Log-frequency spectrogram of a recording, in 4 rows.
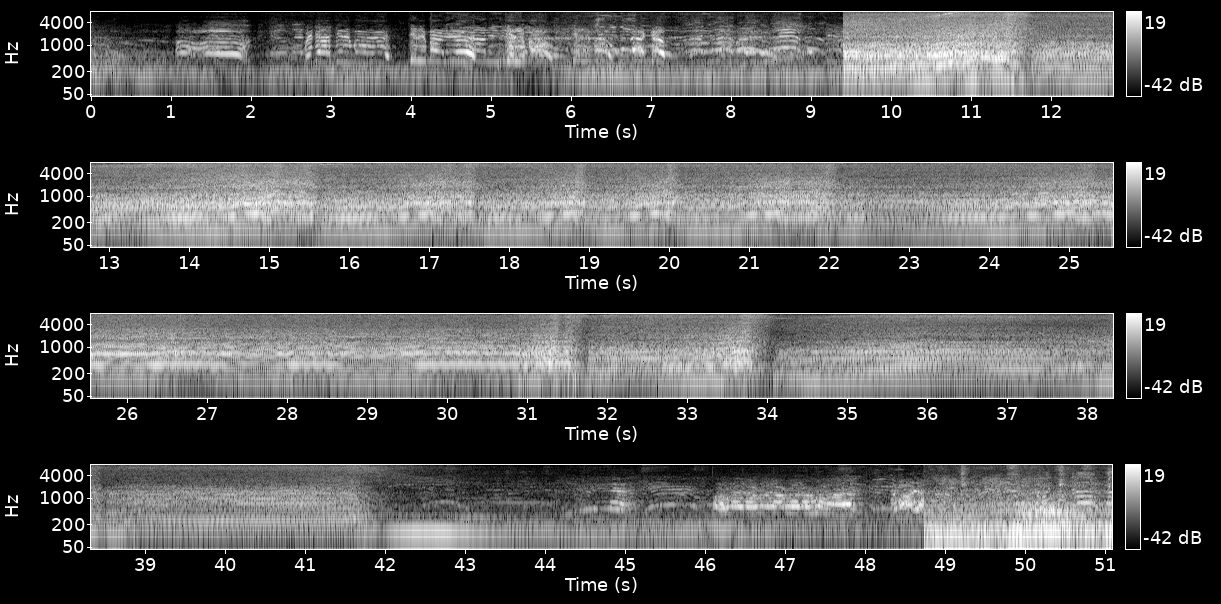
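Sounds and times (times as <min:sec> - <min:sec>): car engine revving hard: 0:09.4 - 0:42.0, 0:48.8 - 0:51.0.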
